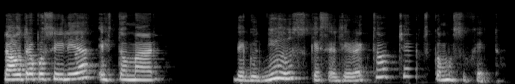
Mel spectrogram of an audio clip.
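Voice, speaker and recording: A woman's voice: on the high side, animated, moderate pace. A woman teacher giving a step-by-step grammar lesson in a didactic way, posing questions and answering them herself. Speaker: English teacher.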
